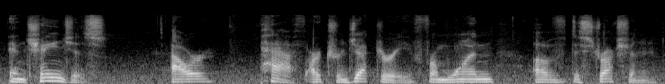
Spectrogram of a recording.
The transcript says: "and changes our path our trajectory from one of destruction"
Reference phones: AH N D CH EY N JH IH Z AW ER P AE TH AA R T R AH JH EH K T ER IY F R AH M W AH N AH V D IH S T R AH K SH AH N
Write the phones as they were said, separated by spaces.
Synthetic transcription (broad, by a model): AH N CH EY N JH IH Z AW ER P AE TH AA R T R AH JH EH K T ER IY F R AH M W AH N AH V D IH S T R AH K SH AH N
